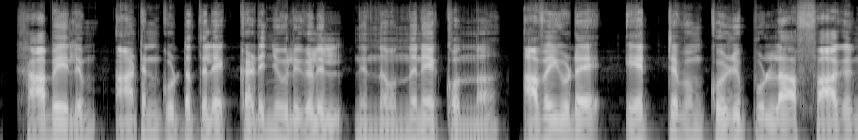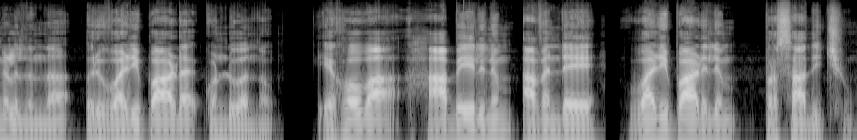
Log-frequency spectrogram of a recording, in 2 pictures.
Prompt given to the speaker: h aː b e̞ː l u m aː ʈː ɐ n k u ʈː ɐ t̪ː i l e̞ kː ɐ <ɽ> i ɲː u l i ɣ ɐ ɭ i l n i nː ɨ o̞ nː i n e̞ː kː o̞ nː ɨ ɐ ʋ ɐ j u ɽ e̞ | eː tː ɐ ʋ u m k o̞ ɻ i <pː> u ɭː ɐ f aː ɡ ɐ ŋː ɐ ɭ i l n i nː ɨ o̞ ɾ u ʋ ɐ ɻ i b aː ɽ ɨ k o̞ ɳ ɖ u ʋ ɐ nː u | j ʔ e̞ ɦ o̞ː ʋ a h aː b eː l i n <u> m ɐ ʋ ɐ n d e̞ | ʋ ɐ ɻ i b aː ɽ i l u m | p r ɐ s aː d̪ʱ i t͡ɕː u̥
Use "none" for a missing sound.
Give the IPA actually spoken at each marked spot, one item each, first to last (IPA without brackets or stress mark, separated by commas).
ɽ, pː, u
